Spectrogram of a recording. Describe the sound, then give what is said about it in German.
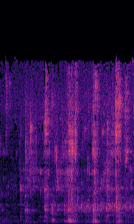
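Still water being poured into a glass, a steady trickle with a few brighter splashy surges as the level rises, no voices over it. “Gießt du dir gerade ein Wasser ein?”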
